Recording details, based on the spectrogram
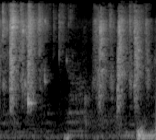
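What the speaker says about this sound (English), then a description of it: "Now I'm going to use this with the water in it and pour that" Water is poured from a cup over hair during a hair-care routine, a brief close splashing and trickling, with soft gurgles and a short pause in the middle.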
